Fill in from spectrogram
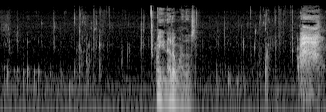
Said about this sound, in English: Chugging waters, ladies and gentlemen. Chugging waters because I don't want to drink.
